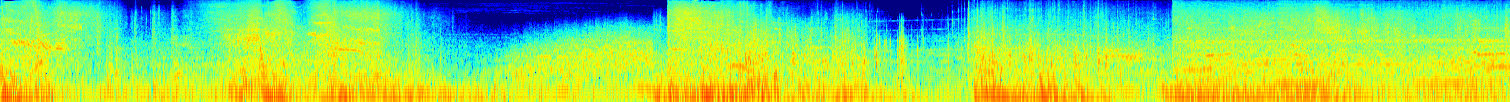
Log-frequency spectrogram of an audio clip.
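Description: Action-film fight soundtrack: a music score under repeated crashes, booms and shattering impacts, with a long heavy crash about seven seconds in as a body is slammed into a cracking wall. Near the end the score carries on with held notes.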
